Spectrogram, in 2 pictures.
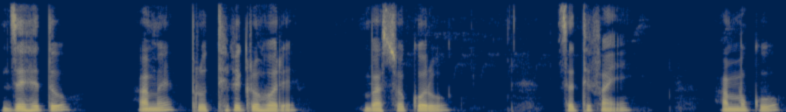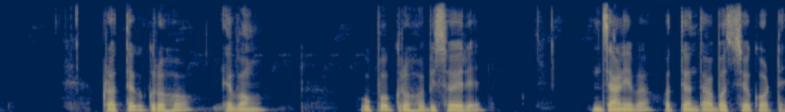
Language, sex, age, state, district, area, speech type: Odia, male, 18-30, Odisha, Mayurbhanj, rural, spontaneous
